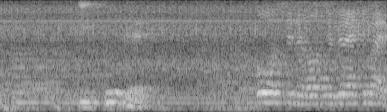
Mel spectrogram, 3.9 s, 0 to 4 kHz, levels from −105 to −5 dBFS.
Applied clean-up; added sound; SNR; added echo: none; Power tool; 8 dB; reverberation time 0.9 s.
